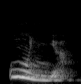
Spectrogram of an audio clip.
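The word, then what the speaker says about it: unha: And the word uña, again, it has got two syllables and the stress is on the first syllable before last. Uña.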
